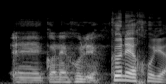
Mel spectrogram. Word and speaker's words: Cone Julio: it Cone Julio or is it Cone Julio? Cone Julio. I had it right the first time. Good. Yeah, you had it right. Awesome. Nice Spanish pronunciation.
